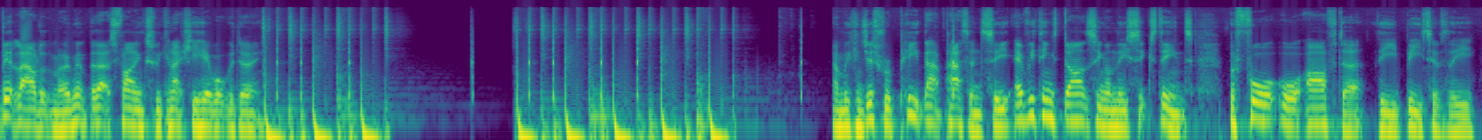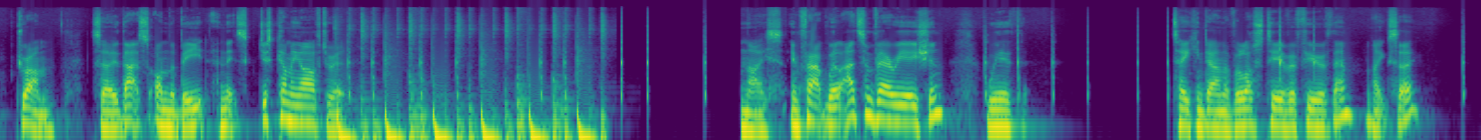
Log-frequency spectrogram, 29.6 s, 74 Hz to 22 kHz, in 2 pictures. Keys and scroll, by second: 2.6 space, 3.8 space, 5.1 space, 7.3 space, 18.1 space, 20.8 space.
